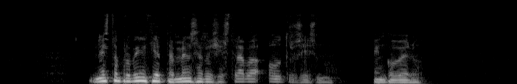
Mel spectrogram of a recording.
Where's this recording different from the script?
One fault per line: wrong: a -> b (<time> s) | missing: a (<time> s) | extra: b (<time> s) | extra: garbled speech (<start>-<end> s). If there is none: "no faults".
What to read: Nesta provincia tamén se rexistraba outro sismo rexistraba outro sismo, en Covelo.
missing: rexistraba outro sismo (3.3 s)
